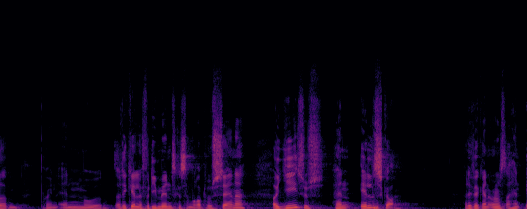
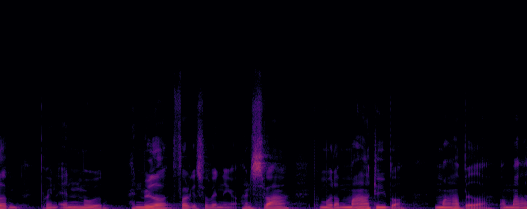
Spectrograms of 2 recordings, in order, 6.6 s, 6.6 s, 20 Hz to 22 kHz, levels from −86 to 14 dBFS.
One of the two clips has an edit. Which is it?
first; 2 cuts; at 1.4 s, 3.4 s

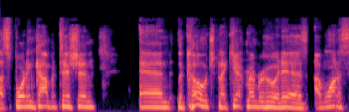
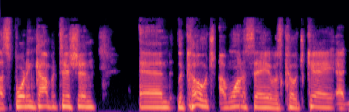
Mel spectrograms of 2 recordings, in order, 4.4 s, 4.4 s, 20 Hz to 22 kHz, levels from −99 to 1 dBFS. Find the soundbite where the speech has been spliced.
second; 1 cut; at 2.7 s

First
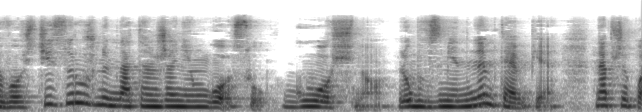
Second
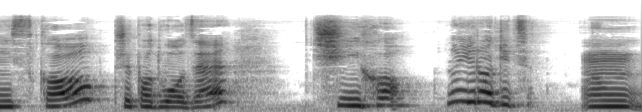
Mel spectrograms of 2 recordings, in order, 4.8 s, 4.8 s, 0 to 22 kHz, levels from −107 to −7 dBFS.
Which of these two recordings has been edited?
first; 1 cut; at 2.1 s

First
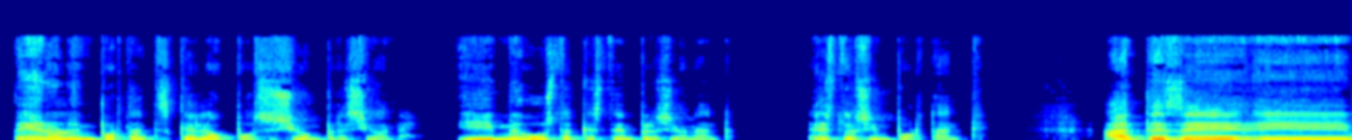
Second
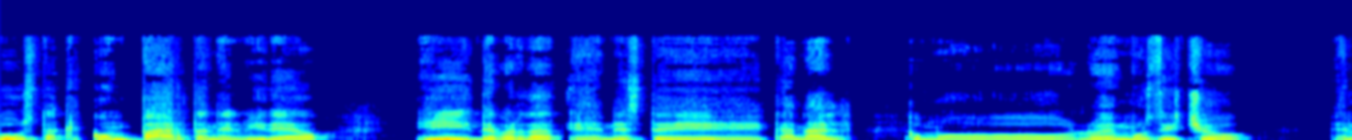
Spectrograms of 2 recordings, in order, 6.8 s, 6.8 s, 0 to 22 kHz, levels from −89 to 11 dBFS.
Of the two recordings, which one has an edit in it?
second; 2 cuts; at 2.8 s, 4.5 s

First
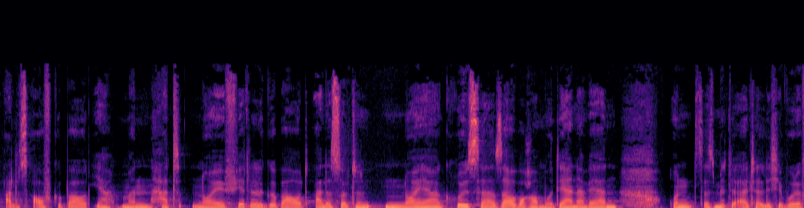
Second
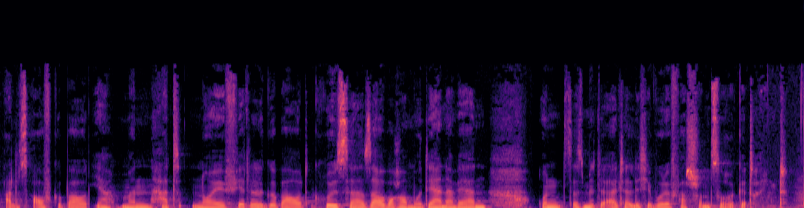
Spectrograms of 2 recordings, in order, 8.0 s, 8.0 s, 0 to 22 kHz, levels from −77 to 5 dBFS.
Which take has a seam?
second; 1 cut; at 3.1 s

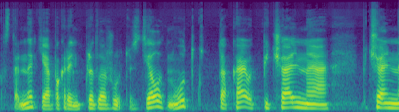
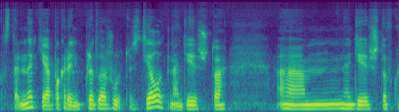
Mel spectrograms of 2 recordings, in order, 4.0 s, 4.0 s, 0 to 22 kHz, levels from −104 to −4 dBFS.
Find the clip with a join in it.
first; 1 cut; at 1.6 s

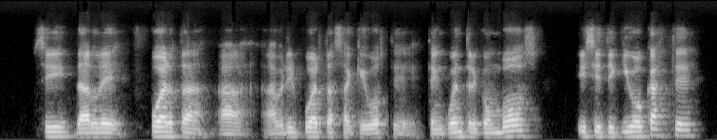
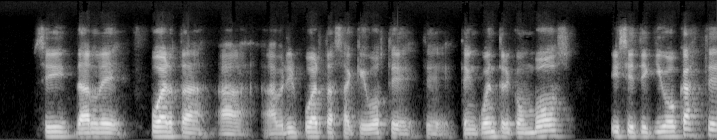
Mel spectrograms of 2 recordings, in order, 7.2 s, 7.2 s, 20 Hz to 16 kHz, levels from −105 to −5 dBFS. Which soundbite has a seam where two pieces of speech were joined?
first; 1 cut; at 3.9 s

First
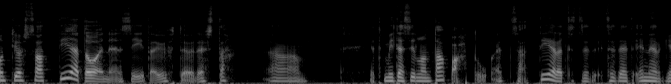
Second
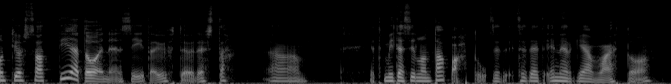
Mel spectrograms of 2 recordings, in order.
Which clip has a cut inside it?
second; 1 cut; at 4.9 s

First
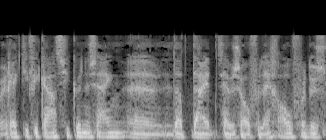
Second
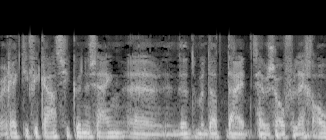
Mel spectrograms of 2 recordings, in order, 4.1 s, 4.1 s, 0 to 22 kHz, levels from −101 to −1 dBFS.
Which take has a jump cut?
first; 1 cut; at 2.2 s

